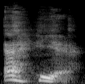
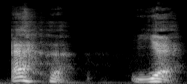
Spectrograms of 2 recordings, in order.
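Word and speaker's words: אֶהְיֶה: the YouTubes, they say Ehyeh Asher Ehyeh. It is not Ehyeh. Ehyeh. So you need to pronounce that hey with a schwa here. Ehyeh.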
